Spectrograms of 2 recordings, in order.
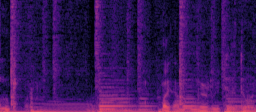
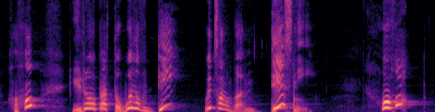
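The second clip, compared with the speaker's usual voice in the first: mock cartoon mouse impression; 8 dB louder than usual. Joking about Mickey talking about the Will of D: Mickey Mouse voice. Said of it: "I just like doing the Mickey laugh".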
